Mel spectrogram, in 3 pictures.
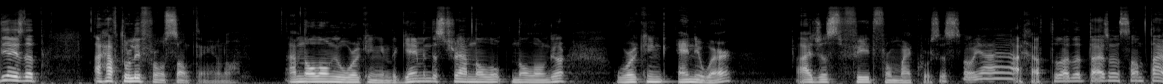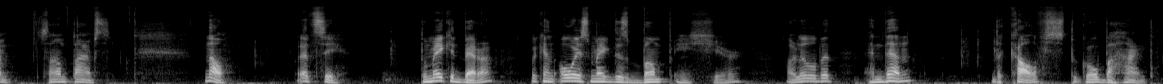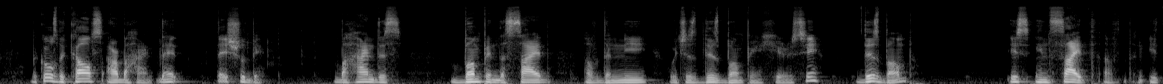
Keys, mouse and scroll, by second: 1.4 ].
